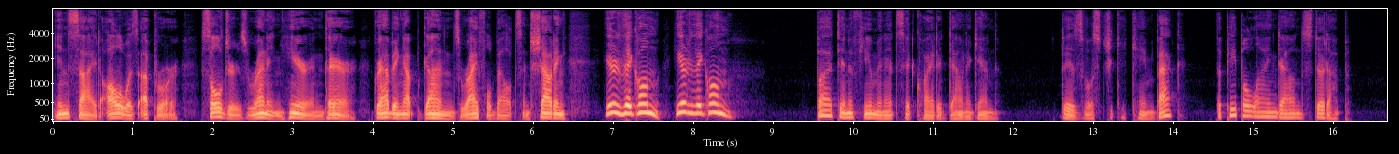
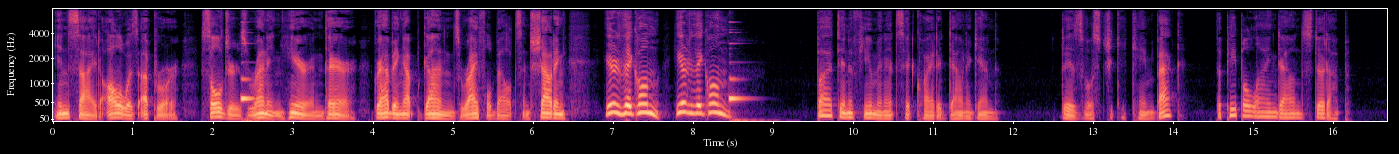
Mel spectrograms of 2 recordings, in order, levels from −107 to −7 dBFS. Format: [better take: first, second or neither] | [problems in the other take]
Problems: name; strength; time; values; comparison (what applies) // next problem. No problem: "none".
first | background sound (Dishes, pots, and pans); 3 dB below the speech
